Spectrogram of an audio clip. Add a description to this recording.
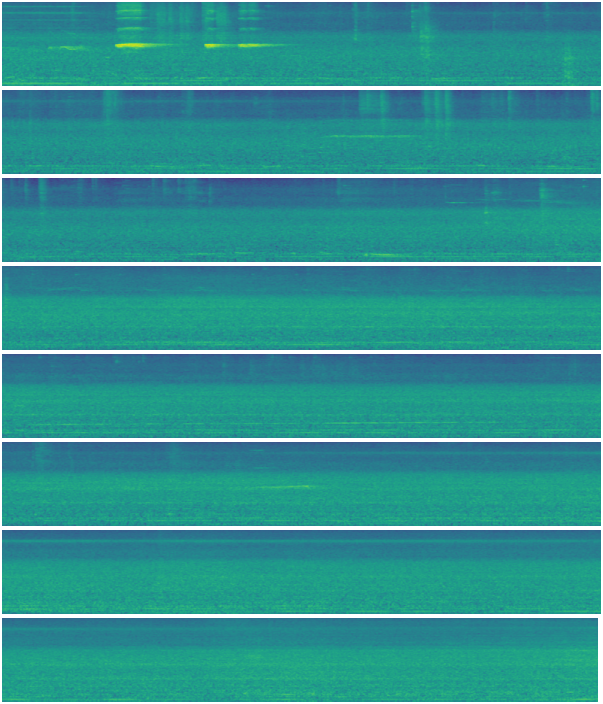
in the station platform, The train travels, walking in the station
